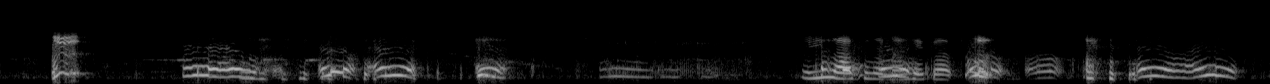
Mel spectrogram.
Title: Laughing at my crazy hiccups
